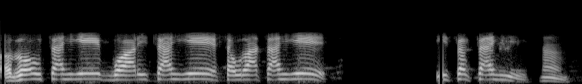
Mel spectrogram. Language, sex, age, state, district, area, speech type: Hindi, female, 60+, Bihar, Muzaffarpur, rural, conversation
